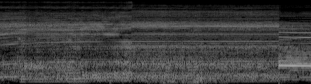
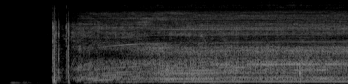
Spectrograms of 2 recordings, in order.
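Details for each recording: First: Car starter from 2001, apparently modified, bench-tested on 12 V battery with jumper cables and wood-block load: high steady whirring holding speed without grinding; starter works well. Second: Car starter from 2001 bench-tested on 12 V battery with jumper cables, solenoid working: steady high whir and rattle spinning free; under wood-block load it stops rotating, fault in the armature shaft, which can be replaced.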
